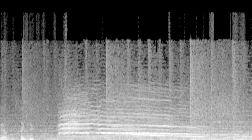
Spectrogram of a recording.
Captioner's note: cheering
